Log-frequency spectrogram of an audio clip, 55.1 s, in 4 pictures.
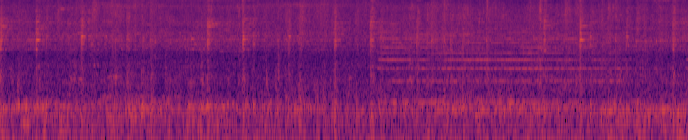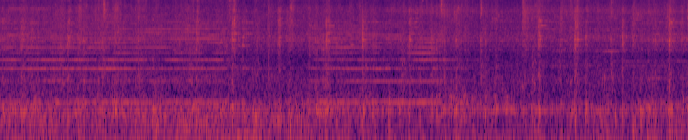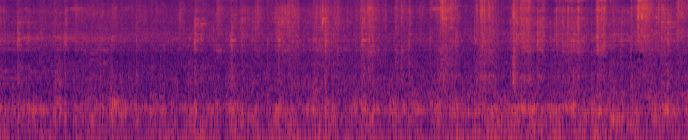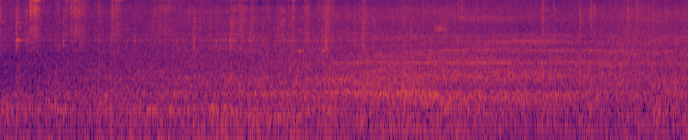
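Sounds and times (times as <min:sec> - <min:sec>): train coaches rumbling past: 0:00.0 - 0:55.0
wheels clattering over rail joints: 0:00.0 - 0:55.0
multi-tone train horn: 0:07.3 - 0:24.5, 0:43.5 - 0:55.0.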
